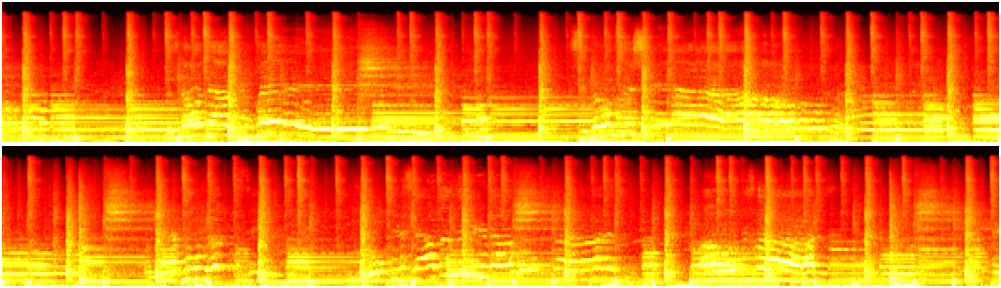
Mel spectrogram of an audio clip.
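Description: Live band playing a song: a drum kit keeping a steady beat under a guitar and keyboard, with a lead voice singing a wavering melody over the chords.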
